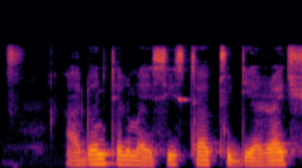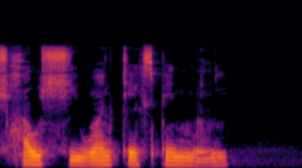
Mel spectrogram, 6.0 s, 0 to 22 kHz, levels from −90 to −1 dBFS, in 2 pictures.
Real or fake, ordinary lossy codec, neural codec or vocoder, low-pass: real; none; none; 7.2 kHz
